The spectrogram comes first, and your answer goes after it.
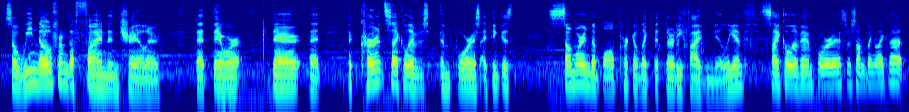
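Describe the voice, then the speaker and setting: A woman's voice: extremely low pitch, a little fast, darkish tone, soft background music. A woman doing casual, joking, incredulous reaction commentary on a game's story as a streamer.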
